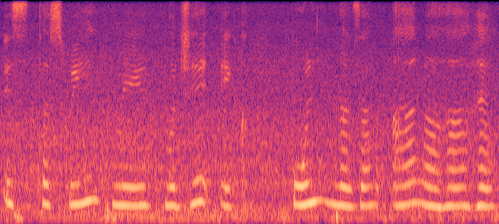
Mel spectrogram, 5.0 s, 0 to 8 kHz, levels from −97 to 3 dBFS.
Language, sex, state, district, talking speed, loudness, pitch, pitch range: Hindi, female, Madhya Pradesh, Dhar, 120 wpm, -14 LUFS, 255 Hz, 250-275 Hz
